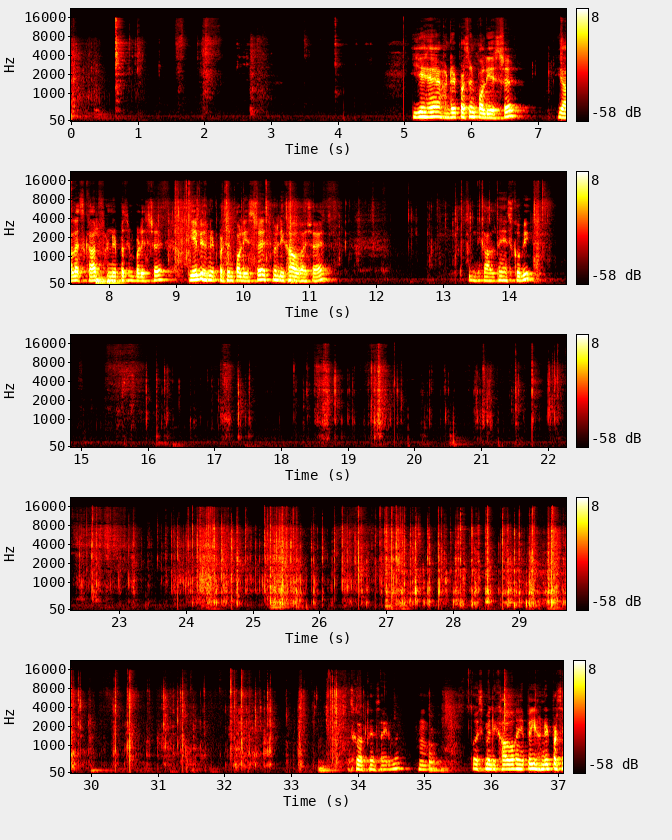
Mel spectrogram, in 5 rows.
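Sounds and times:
plastic packet crinkling: 0:08.4 - 0:14.8, 0:15.8 - 0:34.2.

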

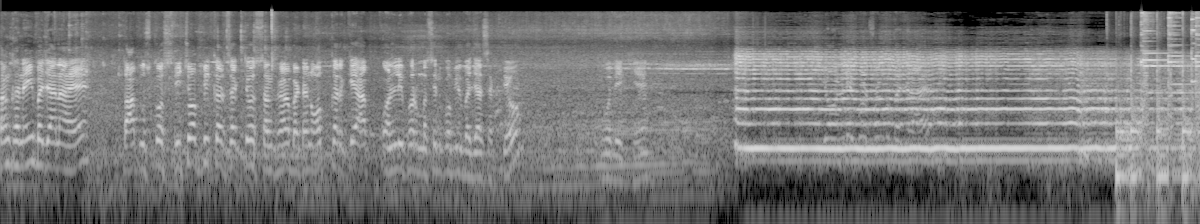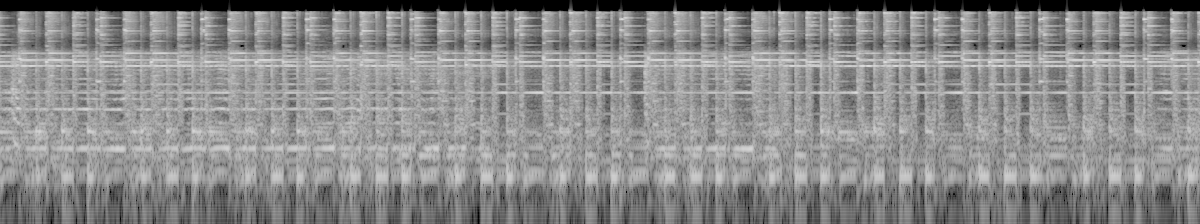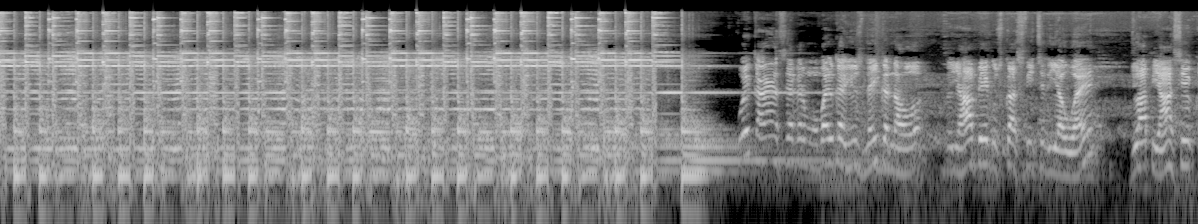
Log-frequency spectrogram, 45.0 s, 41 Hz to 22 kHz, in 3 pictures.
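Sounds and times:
cymbals clashing: 0:13.6 - 0:41.8
drum beating: 0:13.7 - 0:39.2
mechanical bell ringing: 0:13.9 - 0:41.8.

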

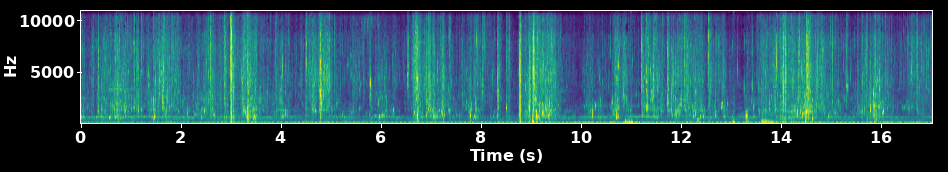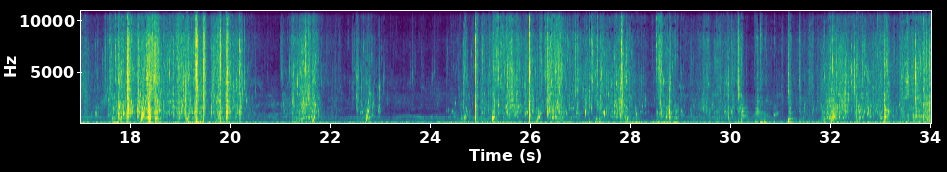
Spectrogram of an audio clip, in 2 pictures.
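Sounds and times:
hands splashing in muddy water: 0:00.0 - 0:23.2, 0:24.2 - 0:34.0
water dripping: 0:24.6 - 0:34.0.

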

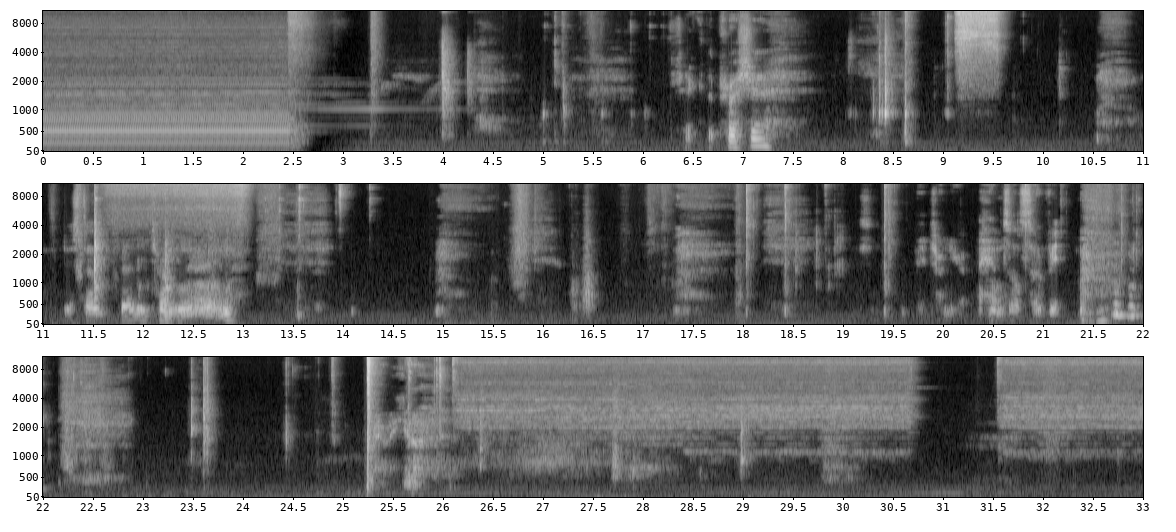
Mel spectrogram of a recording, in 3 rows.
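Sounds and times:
air hissing from hose chuck: 0:09.1 - 0:09.6, 0:11.6 - 0:13.4.

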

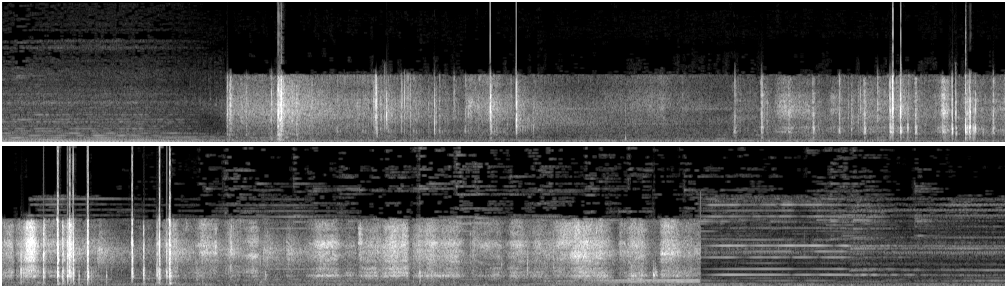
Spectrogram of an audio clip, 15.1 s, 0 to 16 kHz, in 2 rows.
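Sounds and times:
footsteps through dry undergrowth: 0:01.7 - 0:12.8.

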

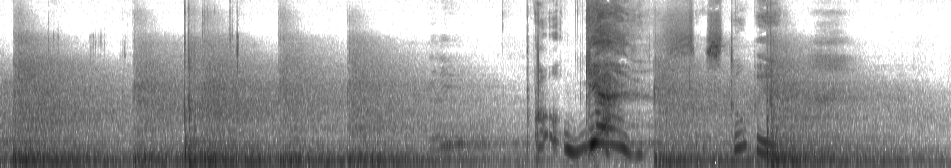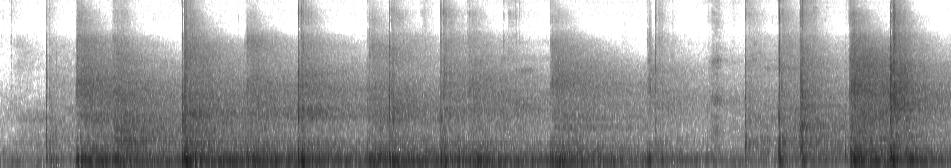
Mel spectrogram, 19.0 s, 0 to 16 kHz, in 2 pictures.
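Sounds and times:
basketball bouncing on court: 0:00.0 - 0:04.1, 0:10.0 - 0:18.9.

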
